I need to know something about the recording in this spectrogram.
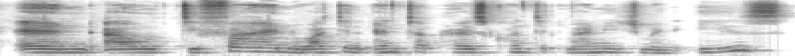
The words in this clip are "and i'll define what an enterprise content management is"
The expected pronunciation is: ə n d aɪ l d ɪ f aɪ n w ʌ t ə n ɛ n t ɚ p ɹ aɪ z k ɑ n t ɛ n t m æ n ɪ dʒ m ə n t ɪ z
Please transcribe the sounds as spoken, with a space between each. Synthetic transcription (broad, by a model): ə n d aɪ w d ɪ f aɪ n w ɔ t ə n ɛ n t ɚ p ɹ aɪ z k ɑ n t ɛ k t m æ n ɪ dʒ m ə n t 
